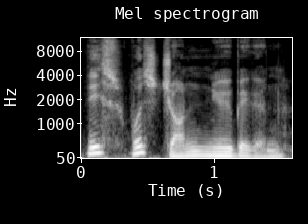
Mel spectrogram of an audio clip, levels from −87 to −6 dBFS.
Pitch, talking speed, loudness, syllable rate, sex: 115 Hz, 150 wpm, -15 LUFS, 4.1 syllables/s, male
